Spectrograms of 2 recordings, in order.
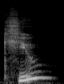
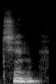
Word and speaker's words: Q: When you see the letter Q, like this, Qin, Q is pronounced like ch in China in Mandarin, so it's like Qin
